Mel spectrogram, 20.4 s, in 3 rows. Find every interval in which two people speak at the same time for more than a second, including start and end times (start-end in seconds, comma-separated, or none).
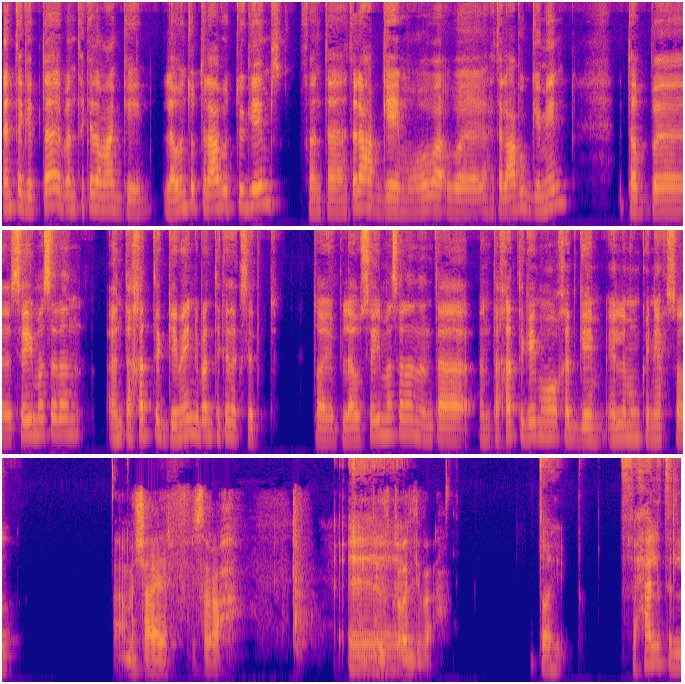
none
